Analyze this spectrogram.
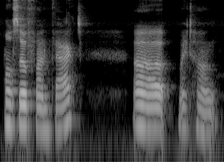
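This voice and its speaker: A woman's voice: lowish voice, little pitch movement, slow pace, darkish tone. A young woman talking casually to camera from her couch at home, chatty and rambling with lots of ums and likes, a bit stuffy-nosed. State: stuffy nose. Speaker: vlogger.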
